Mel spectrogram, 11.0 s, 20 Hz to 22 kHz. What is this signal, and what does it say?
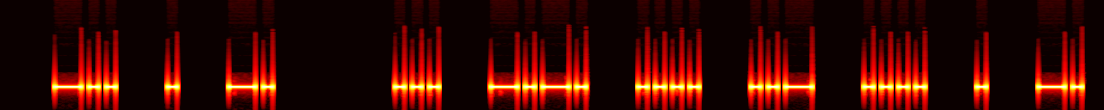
Morse code, heard as a keyed tone, about 14 wpm, spaced as for 10 wpm, 800 Hz. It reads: DEN SCHUHEN
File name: Morsekurs / Witze / Witz 07. April 2026 50 F70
